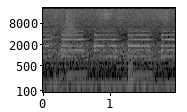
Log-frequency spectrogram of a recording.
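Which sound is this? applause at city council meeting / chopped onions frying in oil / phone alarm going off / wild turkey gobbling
phone alarm going off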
